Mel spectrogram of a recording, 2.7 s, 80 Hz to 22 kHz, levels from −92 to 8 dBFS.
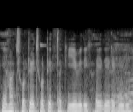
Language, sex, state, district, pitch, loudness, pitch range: Hindi, male, Jharkhand, Ranchi, 120 Hz, -14 LUFS, 115-125 Hz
